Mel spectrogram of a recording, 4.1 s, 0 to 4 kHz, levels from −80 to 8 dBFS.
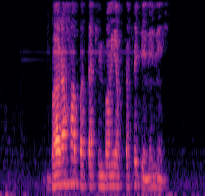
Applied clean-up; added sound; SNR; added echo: neural separator model SepFormer DNS4.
